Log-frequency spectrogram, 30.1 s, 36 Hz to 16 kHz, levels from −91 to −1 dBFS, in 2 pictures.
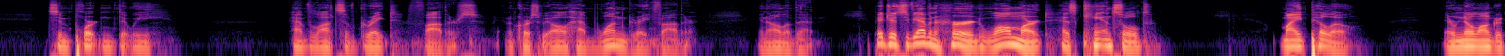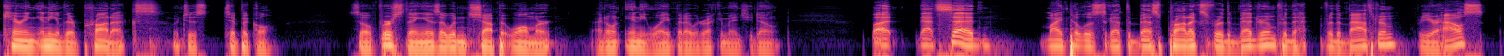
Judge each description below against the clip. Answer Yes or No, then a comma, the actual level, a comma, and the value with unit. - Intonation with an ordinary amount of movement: Yes, average, 4.4 semitones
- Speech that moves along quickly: No, average, 160 wpm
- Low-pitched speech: Yes, very low, 95 Hz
